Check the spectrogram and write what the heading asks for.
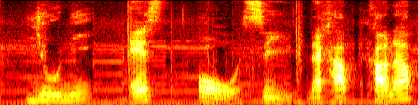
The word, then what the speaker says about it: UNISOC: Uni SOC นะ ครับ อ่าน ออก เสียง แบบ นี้ นะ ครับ ว่า Uni SOC นะ ครับ เขา นะ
